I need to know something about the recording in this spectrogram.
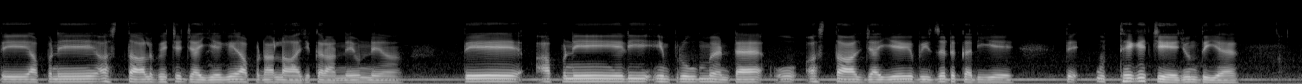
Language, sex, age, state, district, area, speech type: Dogri, male, 30-45, Jammu and Kashmir, Samba, urban, spontaneous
